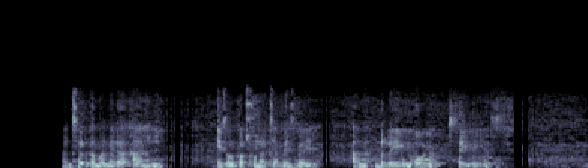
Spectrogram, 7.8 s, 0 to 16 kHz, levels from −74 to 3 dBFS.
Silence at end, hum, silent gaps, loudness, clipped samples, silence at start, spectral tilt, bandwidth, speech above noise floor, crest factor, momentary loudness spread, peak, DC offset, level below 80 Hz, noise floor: 0 s; none; 6.88-6.95 s; -22 LUFS; under 0.1%; 0.8 s; -5 dB/octave; 8 kHz; 21 dB; 22 dB; 21 LU; -2 dBFS; under 0.1%; -64 dBFS; -42 dBFS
